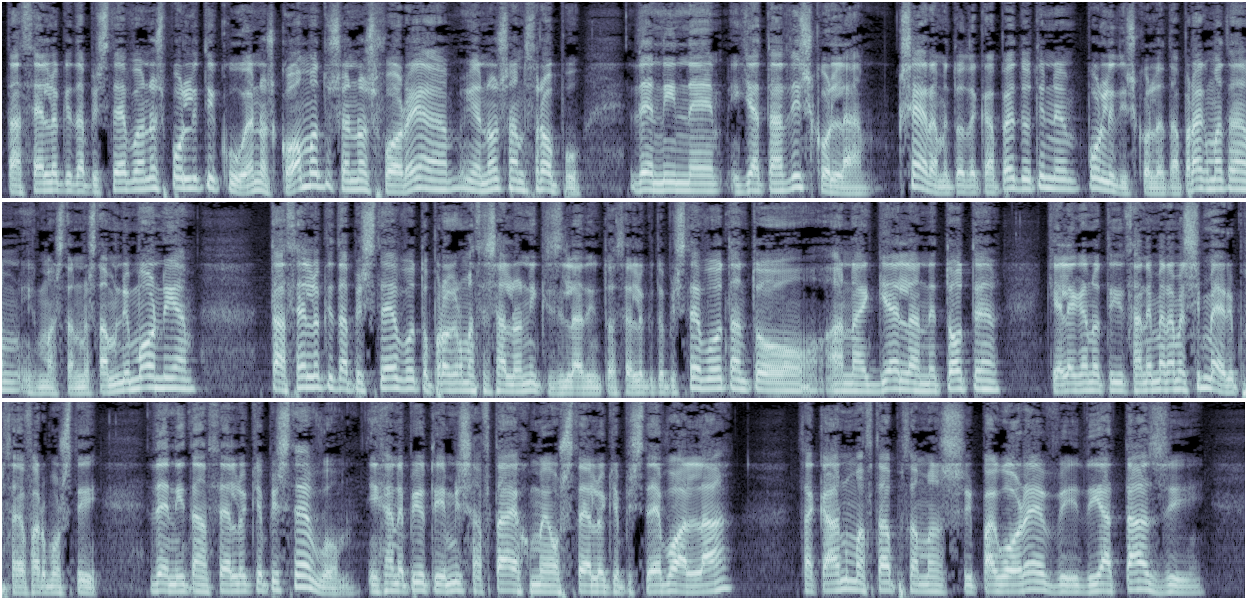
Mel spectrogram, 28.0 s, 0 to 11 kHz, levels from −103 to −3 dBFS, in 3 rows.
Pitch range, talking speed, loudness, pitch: 115-155 Hz, 180 wpm, -17 LUFS, 135 Hz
